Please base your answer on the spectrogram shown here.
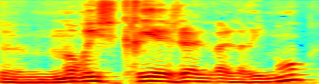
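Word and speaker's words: Maurice Kriegel-Valrimont: On prononce Maurice Criégel Valrimont pour marquer que en 18, l'Alsace a cessé d'être germanisée.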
